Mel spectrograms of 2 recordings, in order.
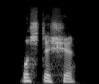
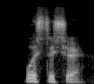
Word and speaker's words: Worcestershire: Worcestershire. – Worcestershire.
